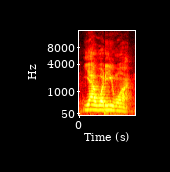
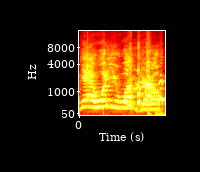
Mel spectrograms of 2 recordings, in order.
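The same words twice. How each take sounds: First: Louder, mildly impatient demand; mock-brusque counter greeting; brusque attitude. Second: Loud, high, hammed-up Jersey bark; mock Jersey attitude. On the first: Sandwich maker to a late customer, mildly brusque. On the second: Sandwich maker to a customer near closing, loud Jersey attitude. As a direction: demand the order like a brash mock Jersey guy. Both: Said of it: "I was probably talking Jersey".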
